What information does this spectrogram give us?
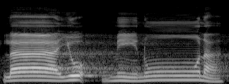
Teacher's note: পেশের বাম পাশে জজমালা ওয়াও মাদের হরফ 1 আলিফ পরিমাণ লম্বা করে টেনে পড়তে হবে।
